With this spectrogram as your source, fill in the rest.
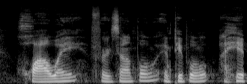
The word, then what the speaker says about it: Huawei: saying Huawei instead of Huawei, because they're not pronouncing the H. So in Chinese pinyin, they do pronounce the H, right?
